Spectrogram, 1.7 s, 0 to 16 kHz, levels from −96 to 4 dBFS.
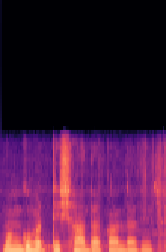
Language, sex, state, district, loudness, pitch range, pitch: Bengali, female, West Bengal, Cooch Behar, -16 LUFS, 235-265 Hz, 245 Hz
